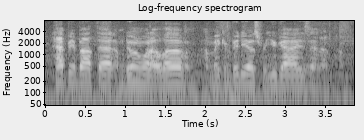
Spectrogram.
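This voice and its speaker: A man talks at a very fast pace while clear music plays in the background. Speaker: fishing vlogger. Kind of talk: casual vlog chat. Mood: reflective, grateful. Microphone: phone near.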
